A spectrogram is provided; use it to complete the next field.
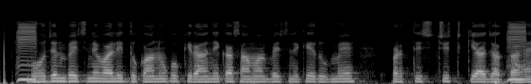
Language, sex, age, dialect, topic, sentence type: Hindi, male, 25-30, Garhwali, agriculture, statement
